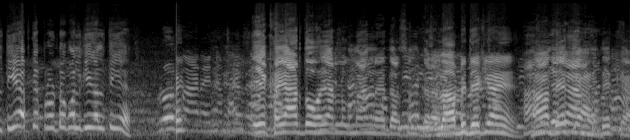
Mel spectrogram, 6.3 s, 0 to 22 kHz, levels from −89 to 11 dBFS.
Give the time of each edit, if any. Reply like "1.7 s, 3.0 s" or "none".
1.8 s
